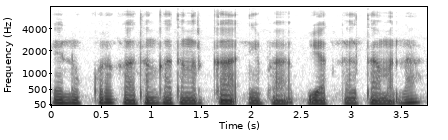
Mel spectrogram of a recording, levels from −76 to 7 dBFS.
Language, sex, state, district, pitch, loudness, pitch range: Garo, male, Meghalaya, South Garo Hills, 80 Hz, -16 LUFS, 80-90 Hz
